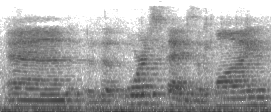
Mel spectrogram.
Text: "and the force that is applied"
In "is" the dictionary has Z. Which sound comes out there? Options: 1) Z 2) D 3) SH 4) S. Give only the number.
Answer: 1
